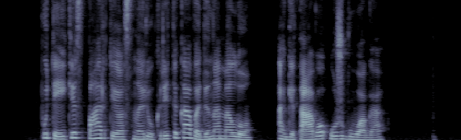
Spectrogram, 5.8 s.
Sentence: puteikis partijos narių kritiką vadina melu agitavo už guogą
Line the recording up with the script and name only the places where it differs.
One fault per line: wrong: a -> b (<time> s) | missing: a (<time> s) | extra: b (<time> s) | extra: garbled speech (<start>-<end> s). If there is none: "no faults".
no faults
